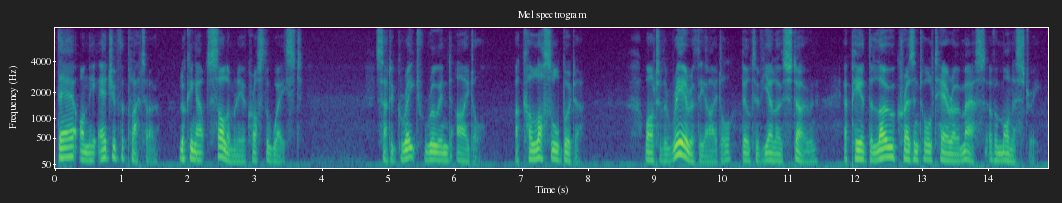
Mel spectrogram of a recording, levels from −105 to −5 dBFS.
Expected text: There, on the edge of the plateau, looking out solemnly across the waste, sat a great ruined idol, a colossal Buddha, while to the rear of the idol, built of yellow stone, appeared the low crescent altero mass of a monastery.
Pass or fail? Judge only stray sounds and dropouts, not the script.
pass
